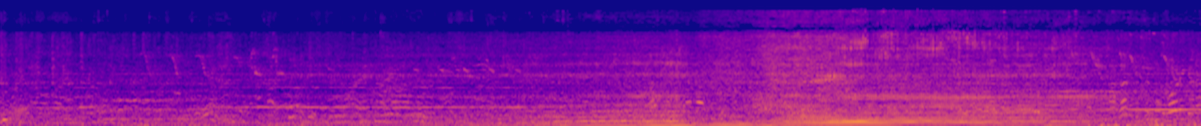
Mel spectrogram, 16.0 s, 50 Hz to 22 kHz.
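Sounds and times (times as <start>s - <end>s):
footsteps: 0.0s - 6.8s
crowd chatter: 0.0s - 16.0s.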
